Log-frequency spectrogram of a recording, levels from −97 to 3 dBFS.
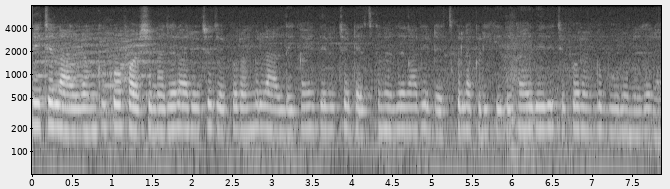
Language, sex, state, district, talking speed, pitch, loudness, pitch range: Rajasthani, female, Rajasthan, Nagaur, 245 wpm, 190 Hz, -21 LUFS, 185-195 Hz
